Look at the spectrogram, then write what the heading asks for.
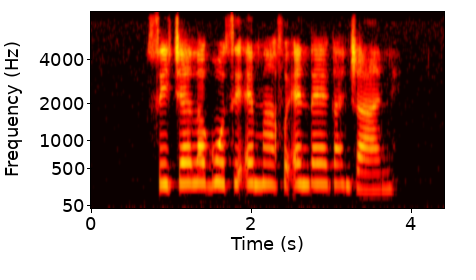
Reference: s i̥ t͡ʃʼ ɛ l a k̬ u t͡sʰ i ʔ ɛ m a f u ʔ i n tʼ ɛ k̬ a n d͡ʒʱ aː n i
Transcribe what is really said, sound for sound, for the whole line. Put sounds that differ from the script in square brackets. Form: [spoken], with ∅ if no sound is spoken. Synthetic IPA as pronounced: s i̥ t͡ʃʼ ɛ l a k̬ u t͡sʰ i ʔ ɛ m a f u ʔ [ɛ] n tʼ ɛ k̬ a n d͡ʒʱ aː n i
